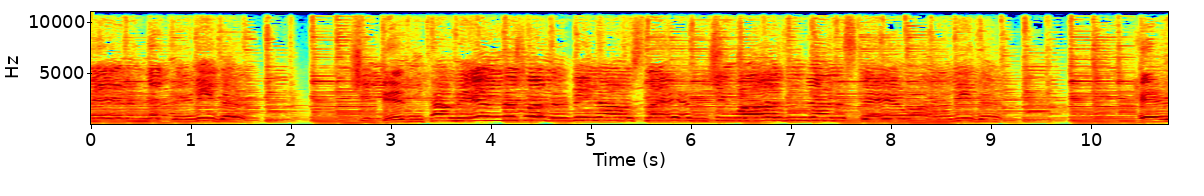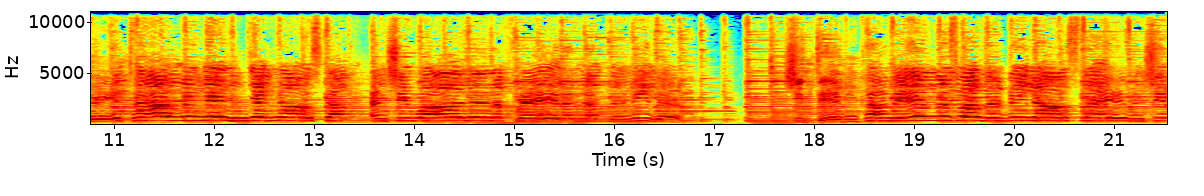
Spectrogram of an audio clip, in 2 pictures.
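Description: A woman and a group of children singing together to a strummed acoustic guitar.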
